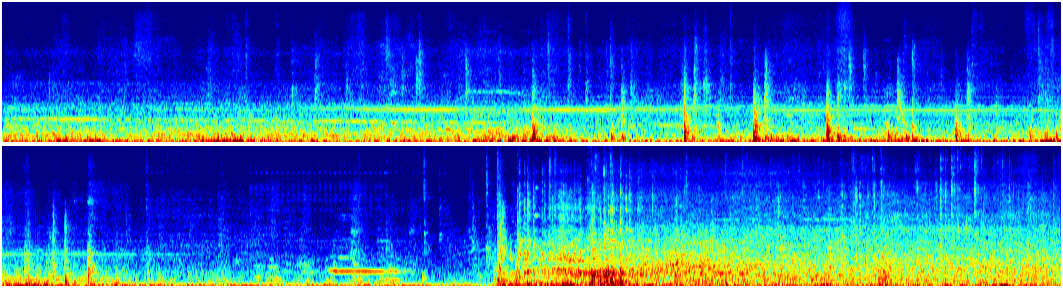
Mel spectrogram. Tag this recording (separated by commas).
Human group actions, Chatter, Rail transport, Sliding door, Walk, Squeak, Vehicle, Train, Hiss, Door, Domestic sounds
